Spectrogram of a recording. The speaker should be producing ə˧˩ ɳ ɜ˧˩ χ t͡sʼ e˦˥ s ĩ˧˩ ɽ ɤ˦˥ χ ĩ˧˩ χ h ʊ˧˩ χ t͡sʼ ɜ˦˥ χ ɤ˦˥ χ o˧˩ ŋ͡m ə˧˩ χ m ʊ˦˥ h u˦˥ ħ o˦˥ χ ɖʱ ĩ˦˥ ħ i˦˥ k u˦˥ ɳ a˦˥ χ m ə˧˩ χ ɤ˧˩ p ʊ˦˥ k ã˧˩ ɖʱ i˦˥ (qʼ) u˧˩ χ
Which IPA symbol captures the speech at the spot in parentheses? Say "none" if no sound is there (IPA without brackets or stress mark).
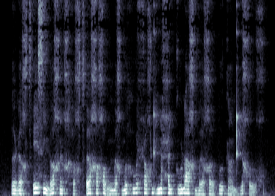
χ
